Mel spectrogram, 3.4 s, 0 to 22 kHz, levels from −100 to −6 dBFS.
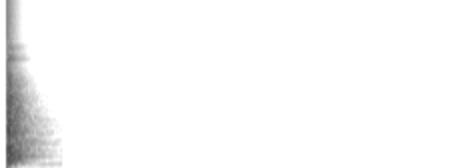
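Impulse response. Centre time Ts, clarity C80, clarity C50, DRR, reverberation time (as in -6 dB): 18 ms, 17.0 dB, 10.5 dB, -7.0 dB, 0.35 s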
